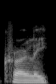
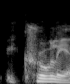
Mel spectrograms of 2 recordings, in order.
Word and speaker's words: Crowley: books, mainly Aleister Crowley, mm-hmm. Crowley, I should say. I should learn by now that's how it's actually pronounced.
